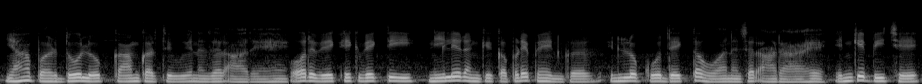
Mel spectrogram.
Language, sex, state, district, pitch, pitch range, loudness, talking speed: Hindi, male, Uttar Pradesh, Ghazipur, 145 Hz, 135-155 Hz, -24 LUFS, 210 wpm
